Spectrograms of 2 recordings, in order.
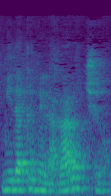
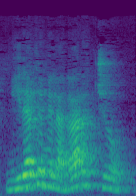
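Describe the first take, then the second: First: Said in the usual way. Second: Emphatic repeat. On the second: A narrator's reading. Lover repeating the arousing phrase at the ear, louder and emphatic. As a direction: say it with more force and lift. Same line repeated with more force.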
